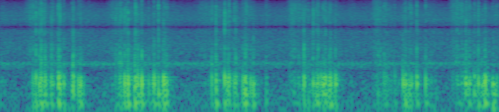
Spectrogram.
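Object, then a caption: Woven fabric cushion. Long natural fingernails of one hand scratch and claw at a soft, stuffed, brown textured woven-fabric cushion. The result is six separate bursts of quiet, dry, scratchy rustling, each about half a second long, with brief pauses between them. The sound is mostly low-mid in tone with crackly texture.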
